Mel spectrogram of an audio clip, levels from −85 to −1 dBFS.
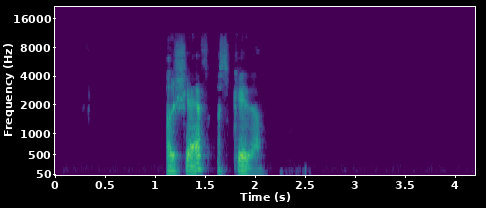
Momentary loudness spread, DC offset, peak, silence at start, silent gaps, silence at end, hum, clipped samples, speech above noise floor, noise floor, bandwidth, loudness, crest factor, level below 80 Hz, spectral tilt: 9 LU; under 0.1%; -8 dBFS; 1.1 s; none; 2.15 s; none; under 0.1%; 56 dB; -84 dBFS; 11.5 kHz; -29 LUFS; 26 dB; -70 dBFS; -5.5 dB/octave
